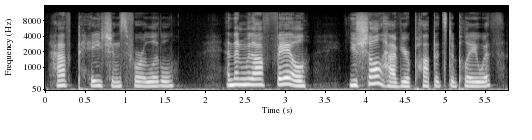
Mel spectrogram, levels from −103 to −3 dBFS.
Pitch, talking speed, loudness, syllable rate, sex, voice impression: 215 Hz, 175 wpm, -16 LUFS, 5.0 syllables/s, female, feminine, adult-like, tensed, clear, fluent, intellectual, slightly calm, elegant, lively, slightly strict, slightly sharp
